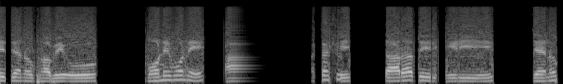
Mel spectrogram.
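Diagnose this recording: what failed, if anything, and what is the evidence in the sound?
Low bit depth without dither runs through the whole clip. A coarse, grainy distortion tracks the sound, sitting only about 10 dB below it and swelling and shrinking with the level, so quiet passages turn gritty rather than clean. That correlated error points to a sample-format conversion stage that likely rounded the signal to roughly 4 bits with no dither to break up the error and turn it into steady noise.

A call audio freeze runs from 2.31 to 3.14 s. The sound stops moving forward and the last fragment is stretched into a fading tone, which then gives way to roughly 390 ms of silence. When playback resumes it picks up where it halted, so about 0.8 s of delay is inserted and nothing is lost. That is consistent with a network stall that likely emptied the jitter buffer while the receiver concealed the gap.

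A skip ahead occurs at 3.39 to 3.43 s. Playback jumps forward with almost no join, only a few milliseconds of fill, and about half a second of audio is missing. The two sides butt together abruptly. At the network and buffer stage, a stretch of audio was dropped while later audio was already waiting, cutting latency by roughly the same half second.

A jitter buffer slow-down runs from 3.66 to 4.43 s. The sound plays at 94% speed with unchanged pitch, drawn out by 51 ms in total. In the buffer stage the receiver duplicated single pitch periods or bits of pauses in quick succession to rebuild its reserve.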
